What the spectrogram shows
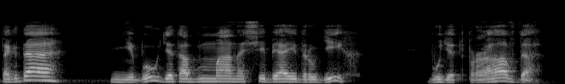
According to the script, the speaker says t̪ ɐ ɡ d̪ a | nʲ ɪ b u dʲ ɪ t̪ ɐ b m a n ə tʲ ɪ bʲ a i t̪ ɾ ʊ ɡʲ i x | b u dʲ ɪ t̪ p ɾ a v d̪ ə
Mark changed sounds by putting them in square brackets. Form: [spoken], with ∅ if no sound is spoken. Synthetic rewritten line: t̪ ɐ ɡ d̪ a | nʲ ɪ b u dʲ ɪ t̪ ɐ b m a n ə [sʲ] ɪ bʲ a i [d̪] ɾ ʊ ɡʲ i x | b u dʲ ɪ t̪ p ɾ a v d̪ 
